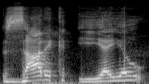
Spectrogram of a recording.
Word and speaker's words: Xotic Yeyo: c ye y oh so it's like Tzadik yo yo spelled phonetically correct Nexo TI c FY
